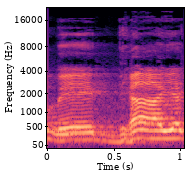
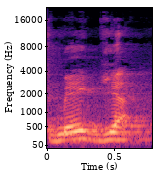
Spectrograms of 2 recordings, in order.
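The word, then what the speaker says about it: मेघ्य: It is not pronounced Medhya, it's Meghya. Some books maybe that straight line may not be there over the Ka, so it becomes Dha. It is Megha.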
